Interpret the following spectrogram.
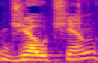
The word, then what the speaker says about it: Yoakam: winner is tanya yoakam or joe chim depending on how you pronounce it i knew a guy who actually pronounced it yokim so we're going to go with that tanya gets a prize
